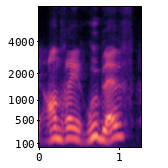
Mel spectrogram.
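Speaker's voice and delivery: slow, French-accented "Andrei Rublev". Real, not acted. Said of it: "I said it like a French accent".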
